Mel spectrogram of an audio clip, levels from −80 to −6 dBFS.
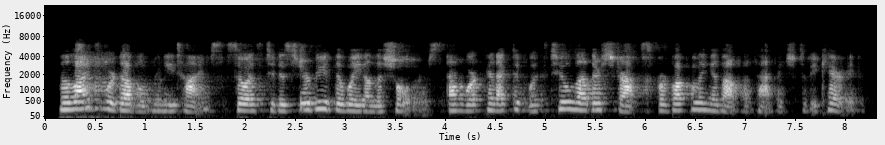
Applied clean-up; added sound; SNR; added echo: neural mask model DeepFilterNet 3.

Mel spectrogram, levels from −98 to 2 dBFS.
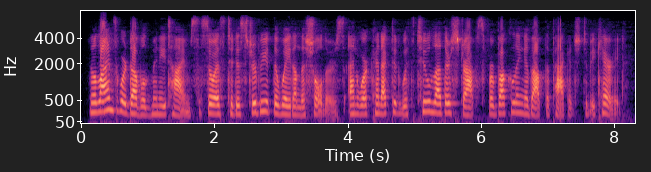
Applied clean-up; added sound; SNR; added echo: none; none; none; none.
